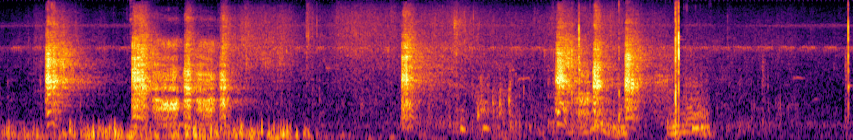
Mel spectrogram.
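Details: A monkey in Bandipur forest gives harsh, explosive calls in short bursts, with low rumbling and faint voices underneath.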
